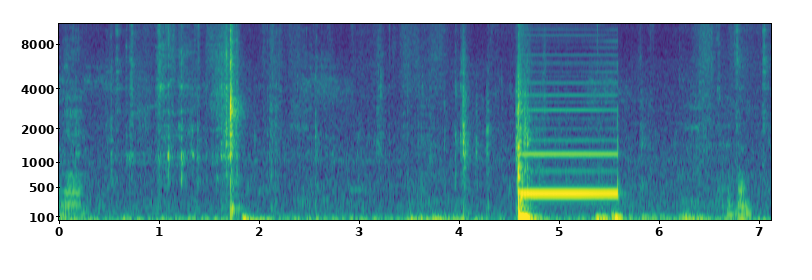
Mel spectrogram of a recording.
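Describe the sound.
A telephone ringing tone heard while calling a friend: one steady electronic tone lasting about a second, over faint background clicks and rustling.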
